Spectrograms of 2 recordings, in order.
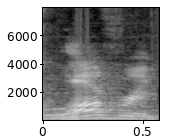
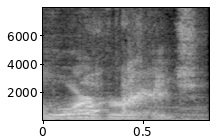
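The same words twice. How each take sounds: First: The word is said without an extra R. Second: The word is said with an extra R. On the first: The speaker calls it right. "Larvidge is what we're looking for" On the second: The speaker calls it wrong. "not Larvidge. I heard an extra R there"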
